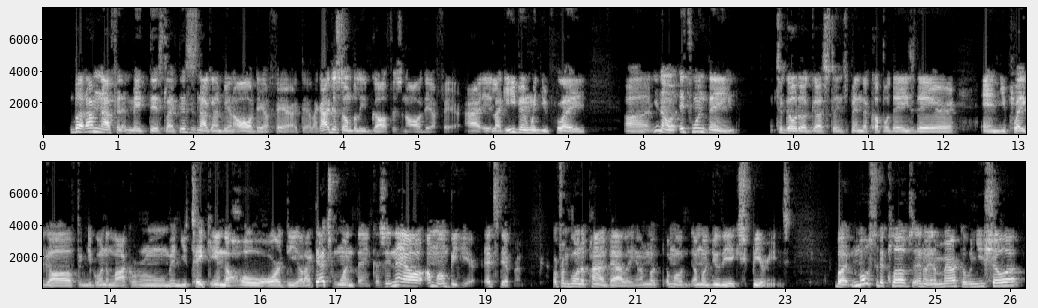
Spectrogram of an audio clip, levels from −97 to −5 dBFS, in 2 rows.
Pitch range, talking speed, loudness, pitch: 115-185 Hz, 265 wpm, -20 LUFS, 130 Hz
